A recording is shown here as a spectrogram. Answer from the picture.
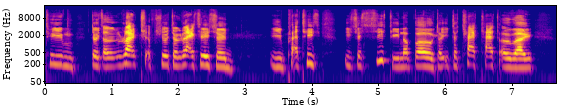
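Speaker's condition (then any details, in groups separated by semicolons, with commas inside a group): Hearing loss with cochlear implant; hears only nearby speakers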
